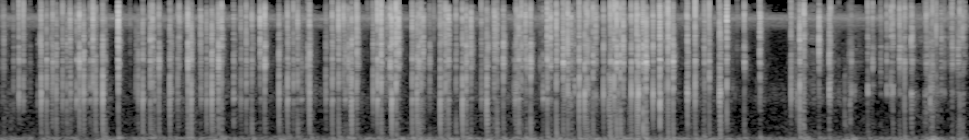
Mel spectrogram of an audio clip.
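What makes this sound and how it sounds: A small pocket-size hollow plastic hand sanitizer bottle filled with pink gel, with a pale pink cap, is tapped and scratched with long white acrylic nails. Dense, rapid, bright clicks and scratchy crinkles run continuously, each dying away almost instantly over a faint low hum.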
